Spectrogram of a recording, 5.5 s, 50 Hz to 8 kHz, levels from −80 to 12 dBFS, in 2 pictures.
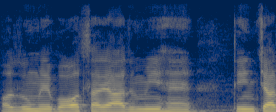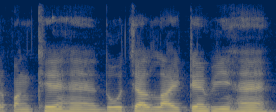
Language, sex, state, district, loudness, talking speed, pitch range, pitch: Hindi, male, Jharkhand, Ranchi, -18 LUFS, 175 wpm, 140-145 Hz, 140 Hz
